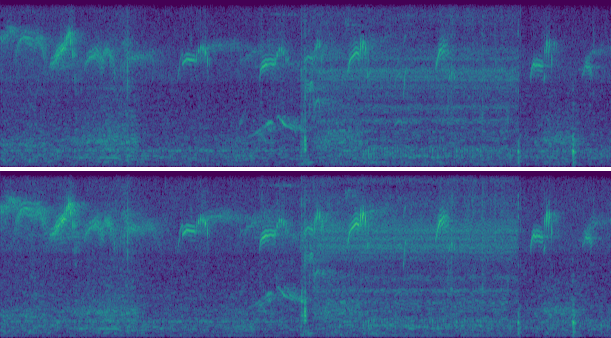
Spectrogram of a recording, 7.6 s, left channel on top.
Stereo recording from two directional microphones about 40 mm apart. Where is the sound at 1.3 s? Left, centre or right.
Centre.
